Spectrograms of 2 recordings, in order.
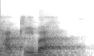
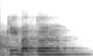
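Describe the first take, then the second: First: The word ends cut short with an h. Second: The word ends with a full tun syllable. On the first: "Kalau ini dimaktikan berarti hakibah" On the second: "kalau dibaca akhirnya ya hakibatun"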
